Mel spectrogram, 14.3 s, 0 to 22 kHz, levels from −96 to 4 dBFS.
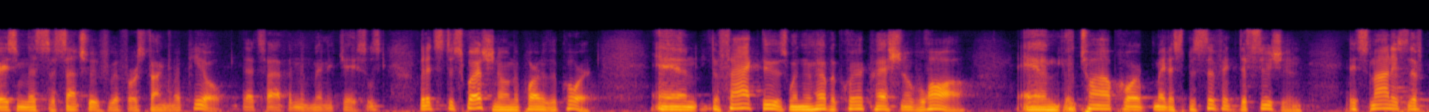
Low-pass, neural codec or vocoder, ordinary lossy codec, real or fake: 7.2 kHz; codec, 16 kHz, 1 kbps, X-Codec, HuBERT features, trained on balanced general audio; Opus, 64 kbps; fake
